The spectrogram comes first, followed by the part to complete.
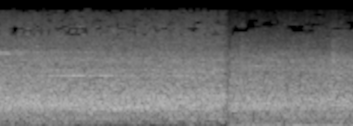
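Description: Steady crowd noise in a basketball arena whose stands are mostly empty, so it is piped in through the arena sound system. It has an even, unbroken roar with no single shouts. About one and a half seconds in the video cuts, and a low steady hum joins the crowd bed.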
